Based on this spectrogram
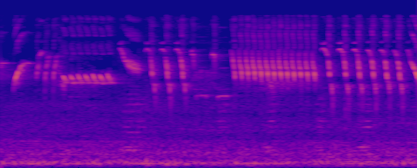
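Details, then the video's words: Yorkshire canary training song with varied phrases: a rising note into a steady tone, scattered sharp chirps, then a loud rapid rattling trill, ending in a string of quick repeated high notes over a low background hum. "Most powerful Canary song | Rasmi Yorkshire canary song | best Canary training song"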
